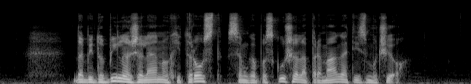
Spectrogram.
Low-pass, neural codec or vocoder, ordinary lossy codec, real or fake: none; none; none; real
